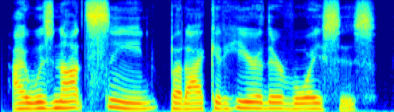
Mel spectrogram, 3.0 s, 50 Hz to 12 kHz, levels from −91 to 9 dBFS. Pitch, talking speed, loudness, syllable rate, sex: 170 Hz, 205 wpm, -17 LUFS, 4.2 syllables/s, female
